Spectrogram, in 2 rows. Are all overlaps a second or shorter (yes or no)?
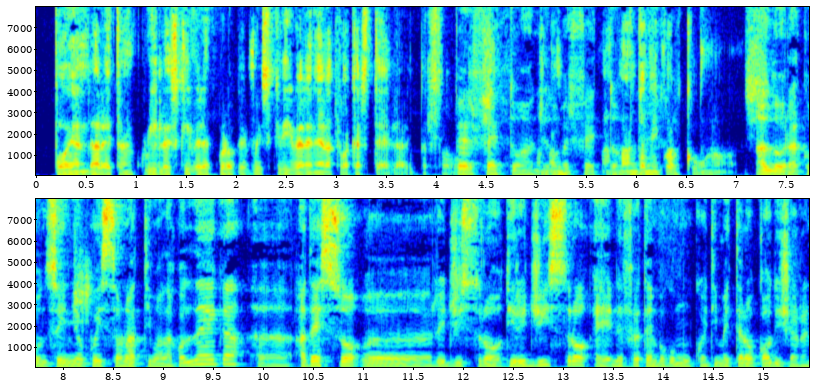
yes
